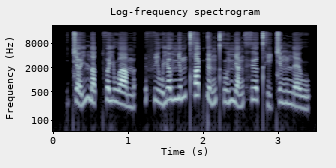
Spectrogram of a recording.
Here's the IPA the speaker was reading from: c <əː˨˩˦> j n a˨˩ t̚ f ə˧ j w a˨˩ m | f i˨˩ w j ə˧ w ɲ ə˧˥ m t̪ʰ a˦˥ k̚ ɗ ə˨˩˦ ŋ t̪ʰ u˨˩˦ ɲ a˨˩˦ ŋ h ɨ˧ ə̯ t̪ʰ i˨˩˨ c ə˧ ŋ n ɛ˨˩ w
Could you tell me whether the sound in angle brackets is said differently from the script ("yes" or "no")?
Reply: no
